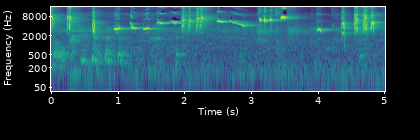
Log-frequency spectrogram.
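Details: Lure song of a common iora, with cricket-like fills, for wild trapping and training caged birds: clear, high whistled notes and slurs broken by sharp, evenly spaced chip notes.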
